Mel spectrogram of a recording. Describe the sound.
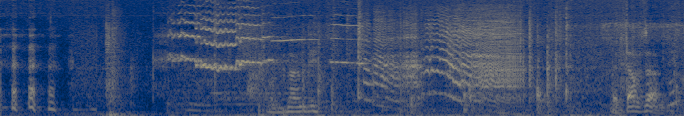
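A room door in a retirement home creaks with several drawn-out, wavering squeals. Scattered knocks and thuds are heard around the creaks.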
